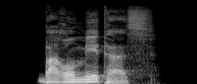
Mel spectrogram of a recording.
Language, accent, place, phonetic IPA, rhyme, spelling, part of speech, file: German, Germany, Berlin, [baʁoˈmeːtɐs], -eːtɐs, Barometers, noun, De-Barometers.ogg
- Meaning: genitive singular of Barometer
